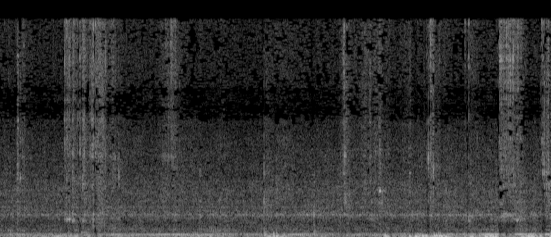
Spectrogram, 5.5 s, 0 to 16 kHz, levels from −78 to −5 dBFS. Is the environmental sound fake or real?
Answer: real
